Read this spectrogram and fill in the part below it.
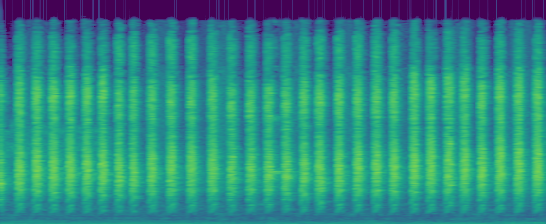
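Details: Mbeset-style spiderhunter song recorded as a training master for contest birds, a long run of bright, high-pitched chips at an even pace of nearly three per second, clean apart from faint low rumble.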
